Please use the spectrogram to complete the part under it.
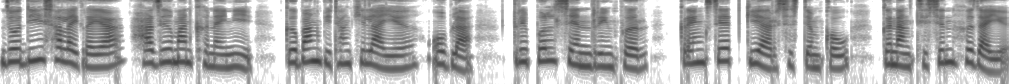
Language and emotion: Bodo, neutral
